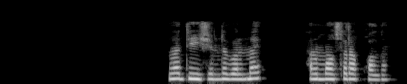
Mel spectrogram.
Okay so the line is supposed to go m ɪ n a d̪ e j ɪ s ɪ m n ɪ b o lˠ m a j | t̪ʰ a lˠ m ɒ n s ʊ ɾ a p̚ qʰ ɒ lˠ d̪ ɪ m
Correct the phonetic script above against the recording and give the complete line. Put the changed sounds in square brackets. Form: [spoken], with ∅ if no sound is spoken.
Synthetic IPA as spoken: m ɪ n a d̪ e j ɪ [ʃ] ɪ m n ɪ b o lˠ m a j | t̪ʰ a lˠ m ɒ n s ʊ ɾ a p̚ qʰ ɒ lˠ d̪ ɪ m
